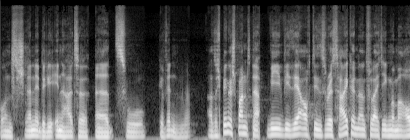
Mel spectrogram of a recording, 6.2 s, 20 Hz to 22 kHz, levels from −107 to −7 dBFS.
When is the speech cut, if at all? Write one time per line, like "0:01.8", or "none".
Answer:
0:01.4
